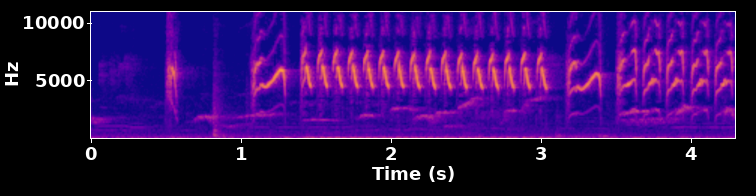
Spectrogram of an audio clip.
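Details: Song of a crimson sunbird played as a lure to draw other sunbirds into singing: a long rapid trill of sharp, bright repeated high notes, several a second for nearly two seconds, followed by further chirped notes.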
